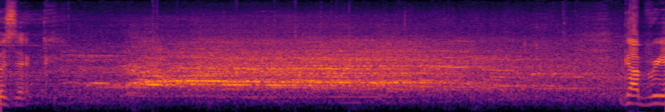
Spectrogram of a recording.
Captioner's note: audience cheering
